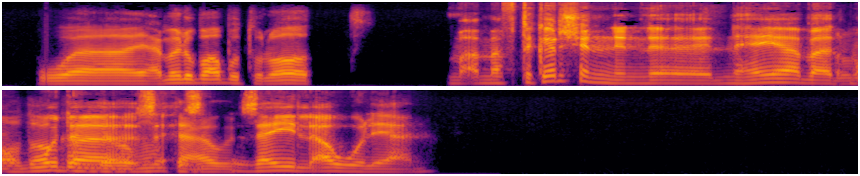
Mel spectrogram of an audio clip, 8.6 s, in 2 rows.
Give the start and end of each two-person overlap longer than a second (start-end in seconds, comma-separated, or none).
4.2-5.5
